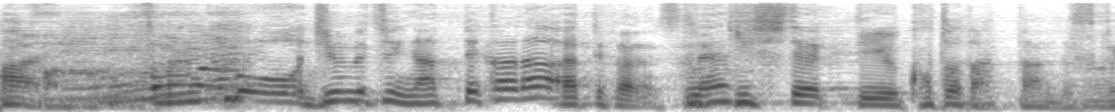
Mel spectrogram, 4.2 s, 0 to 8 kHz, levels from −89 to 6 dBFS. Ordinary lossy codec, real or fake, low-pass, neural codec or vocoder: none; fake; 7.2 kHz; codec, 44.1 kHz, 2.6 kbps, SNAC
